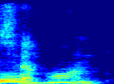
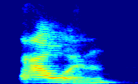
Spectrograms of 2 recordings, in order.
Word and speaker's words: Samhain: How is the correct pronunciation? Samhain. Samhain. Damn it. There you go. But the most common way to say it would be what she said is Samhain.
